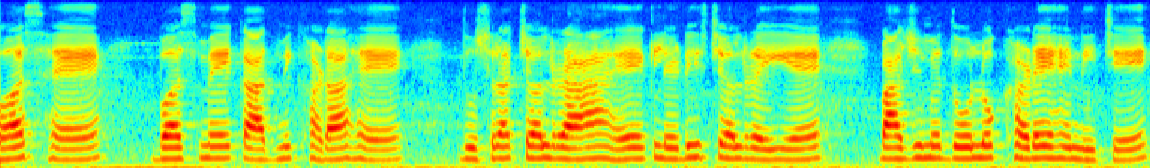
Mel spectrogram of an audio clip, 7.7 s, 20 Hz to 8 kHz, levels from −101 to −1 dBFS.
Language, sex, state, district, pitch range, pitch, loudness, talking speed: Hindi, female, Maharashtra, Mumbai Suburban, 190-210 Hz, 200 Hz, -17 LUFS, 190 wpm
